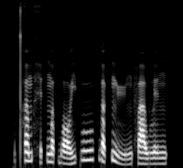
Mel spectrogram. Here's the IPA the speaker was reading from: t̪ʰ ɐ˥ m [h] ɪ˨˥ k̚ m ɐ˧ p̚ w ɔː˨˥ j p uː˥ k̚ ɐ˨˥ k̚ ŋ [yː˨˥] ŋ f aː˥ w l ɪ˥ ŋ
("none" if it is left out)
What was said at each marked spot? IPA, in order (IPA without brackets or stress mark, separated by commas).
h, yː˨˥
